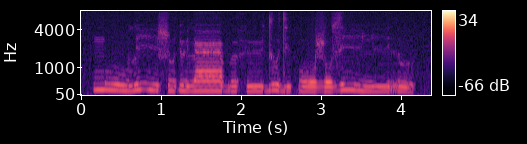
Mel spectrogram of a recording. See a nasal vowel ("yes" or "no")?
no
